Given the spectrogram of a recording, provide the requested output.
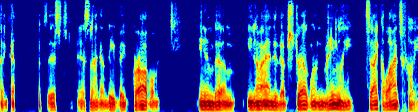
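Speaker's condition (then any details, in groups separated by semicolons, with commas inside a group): Primary progressive multiple sclerosis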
